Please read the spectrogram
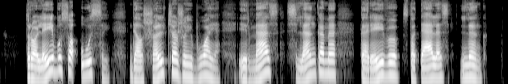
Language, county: Lithuanian, Klaipėda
